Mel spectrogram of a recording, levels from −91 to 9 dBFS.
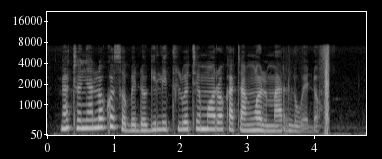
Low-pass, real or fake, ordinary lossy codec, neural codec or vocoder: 7.2 kHz; real; none; none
